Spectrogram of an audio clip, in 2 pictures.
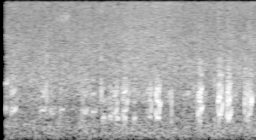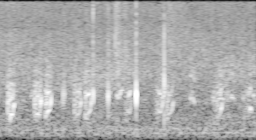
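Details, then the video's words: Two pet guinea pigs exploring a garden together, giving quiet, short squeaky notes that start after about a second and then come in dense, irregular clusters, with low background rumble. "Squeaky guinea pigs making noises"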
